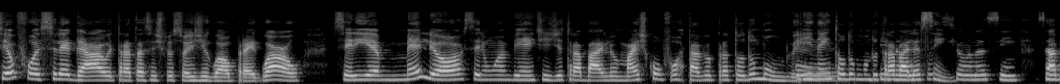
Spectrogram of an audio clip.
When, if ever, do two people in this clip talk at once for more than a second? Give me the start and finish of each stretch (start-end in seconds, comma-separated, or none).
7.9-9.6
